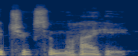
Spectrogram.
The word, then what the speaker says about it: Csikszentmihalyi: Mihai Csikszentmihalyi.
